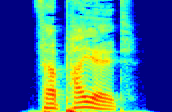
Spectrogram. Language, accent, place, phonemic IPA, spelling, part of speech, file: German, Germany, Berlin, /fɛɐ̯ˈpaɪ̯lt/, verpeilt, verb / adjective, De-verpeilt.ogg
- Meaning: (verb) past participle of verpeilen; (adjective) maladjusted, scatterbrained, out of it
